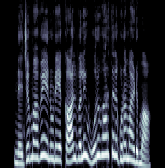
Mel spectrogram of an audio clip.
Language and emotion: Tamil, surprised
